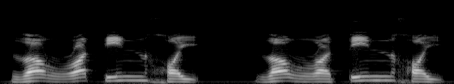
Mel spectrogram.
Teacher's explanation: تنوین کے بعد حروف حلقی میں سے خا آ گیا تو اظہار ہوگا، نون کی آواز کلیئر پڑھیں گے ظاہر کر کے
